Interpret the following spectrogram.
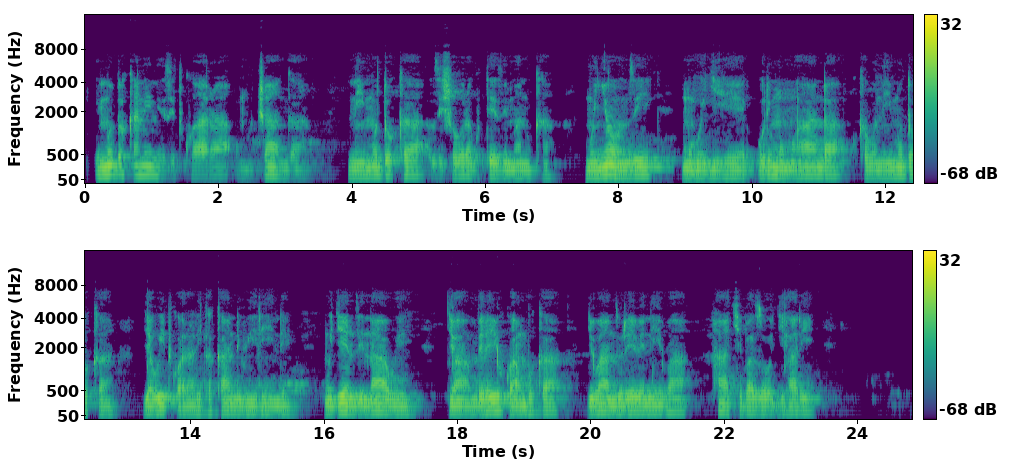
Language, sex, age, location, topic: Kinyarwanda, male, 25-35, Huye, government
